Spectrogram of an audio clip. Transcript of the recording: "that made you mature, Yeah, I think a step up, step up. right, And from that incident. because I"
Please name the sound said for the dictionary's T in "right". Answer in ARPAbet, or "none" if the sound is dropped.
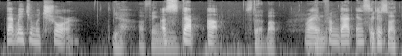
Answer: none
